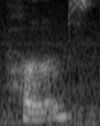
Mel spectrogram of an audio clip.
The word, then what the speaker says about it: herbs: in the states well over here in australia they do pronounce the h so it is herbs it's still kind of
